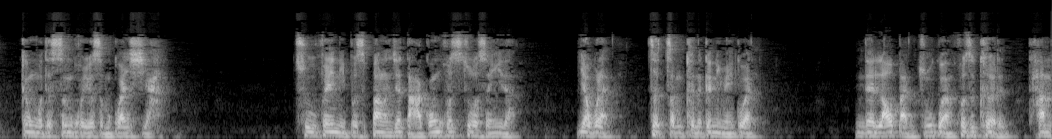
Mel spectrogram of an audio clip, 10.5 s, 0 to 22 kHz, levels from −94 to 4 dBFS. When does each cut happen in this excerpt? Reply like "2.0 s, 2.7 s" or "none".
none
